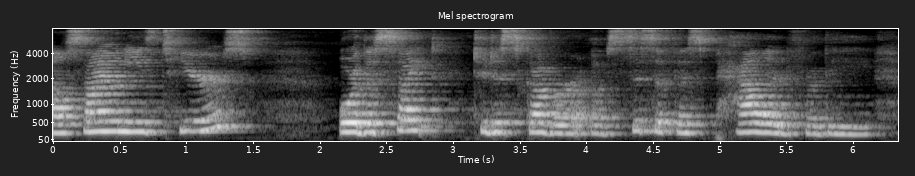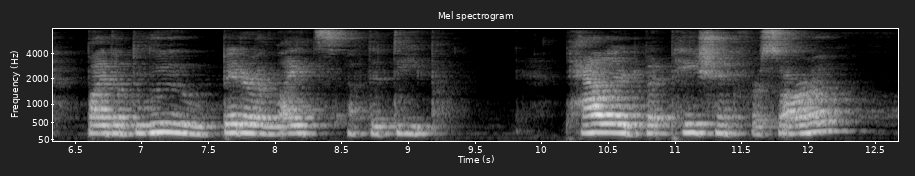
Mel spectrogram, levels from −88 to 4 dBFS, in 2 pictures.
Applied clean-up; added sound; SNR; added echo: none; none; none; reverberation time 0.6 s.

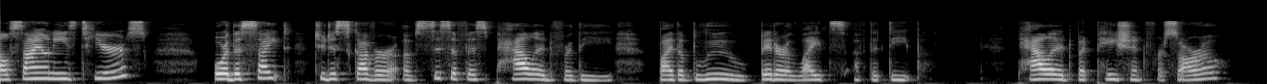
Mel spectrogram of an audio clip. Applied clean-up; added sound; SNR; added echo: none; none; none; none.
